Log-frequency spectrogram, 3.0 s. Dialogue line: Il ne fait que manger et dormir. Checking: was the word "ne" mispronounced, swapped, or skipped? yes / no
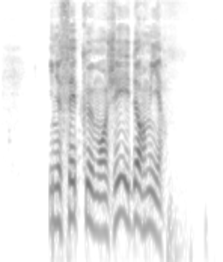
no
